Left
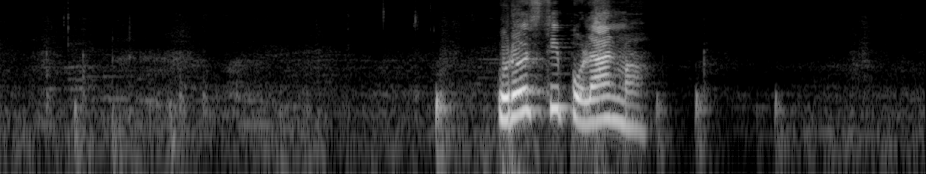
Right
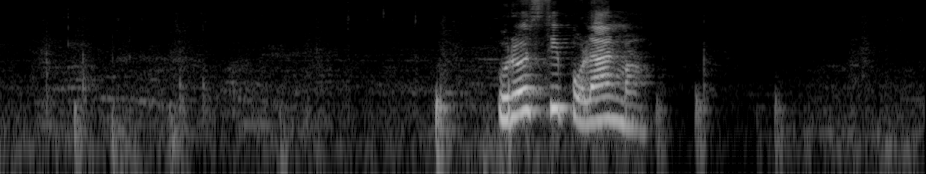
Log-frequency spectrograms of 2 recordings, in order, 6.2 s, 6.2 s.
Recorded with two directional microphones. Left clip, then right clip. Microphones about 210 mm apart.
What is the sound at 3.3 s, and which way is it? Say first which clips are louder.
A woman's voice: left 9 dB; 30° left (ahead or behind).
